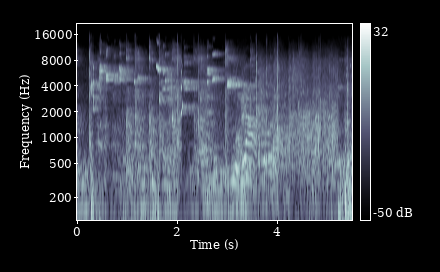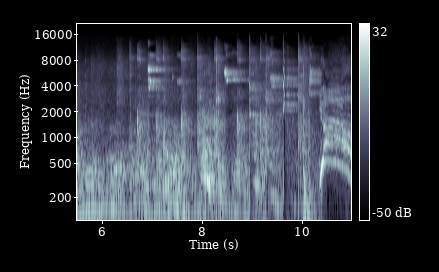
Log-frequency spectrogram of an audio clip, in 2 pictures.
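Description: Table tennis rally: the plastic ball clicks off the rackets and the table many times in quick succession, and sports shoes squeak on the hall floor as the players move.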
